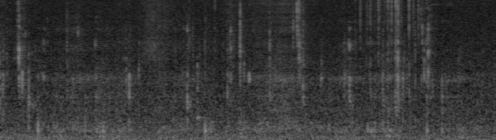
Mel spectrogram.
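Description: Faint wet chewing of food, with scattered small clicks and crackles of boiled crawfish shell being broken and peeled by hand. The crackles come more often about four to five seconds in.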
